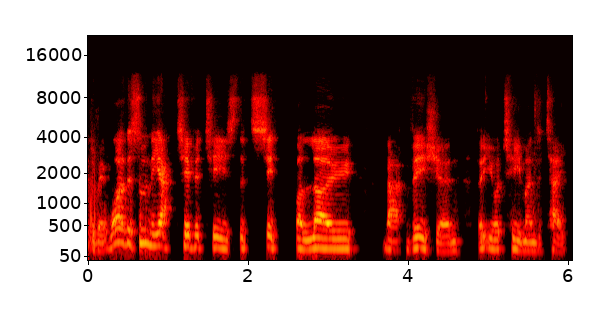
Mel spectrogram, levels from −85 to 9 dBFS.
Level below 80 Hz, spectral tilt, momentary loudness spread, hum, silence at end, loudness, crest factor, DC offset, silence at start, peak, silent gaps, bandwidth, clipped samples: -70 dBFS; -4.5 dB/octave; 11 LU; none; 0.1 s; -32 LUFS; 20 dB; under 0.1%; 0 s; -14 dBFS; 2.55-2.60 s, 3.62-3.66 s; 12.5 kHz; under 0.1%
